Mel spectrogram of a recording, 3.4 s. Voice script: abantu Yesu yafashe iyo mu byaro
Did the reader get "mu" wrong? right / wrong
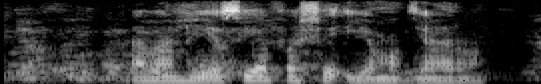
right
